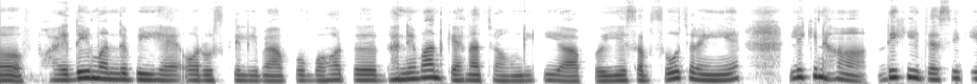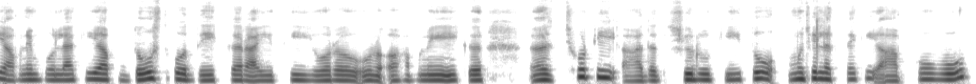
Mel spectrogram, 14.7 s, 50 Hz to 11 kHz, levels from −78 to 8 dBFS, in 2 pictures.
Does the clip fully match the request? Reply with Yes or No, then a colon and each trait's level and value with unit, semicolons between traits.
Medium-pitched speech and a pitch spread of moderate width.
Yes: medium, 170 Hz; average, 3.4 semitones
